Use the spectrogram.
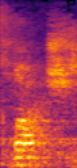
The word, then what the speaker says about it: much: Much like truck, match like track. much, match.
